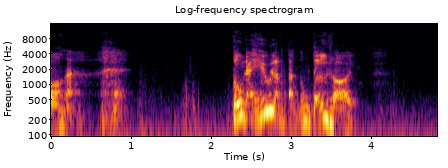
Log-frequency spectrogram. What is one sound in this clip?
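A man speaks firmly, close by.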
